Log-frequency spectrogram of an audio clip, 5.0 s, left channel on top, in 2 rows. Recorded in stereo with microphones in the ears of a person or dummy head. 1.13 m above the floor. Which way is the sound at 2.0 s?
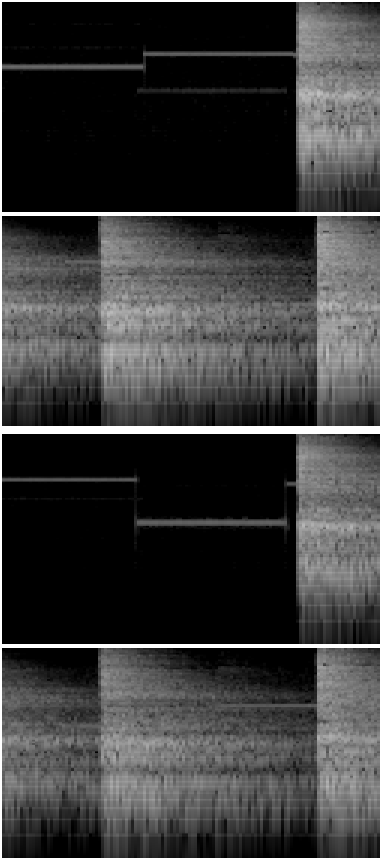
Centre (ahead or behind).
